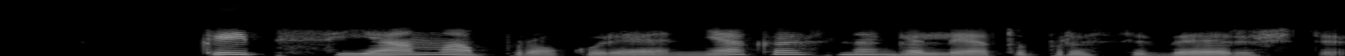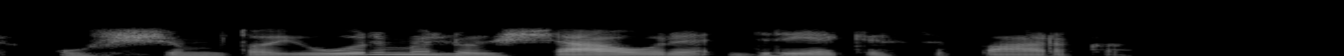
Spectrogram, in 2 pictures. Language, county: Lithuanian, Šiauliai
